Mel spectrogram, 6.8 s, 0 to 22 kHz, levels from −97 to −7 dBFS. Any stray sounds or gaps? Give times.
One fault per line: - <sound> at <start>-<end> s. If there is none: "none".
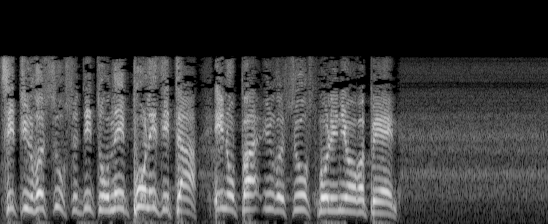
none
